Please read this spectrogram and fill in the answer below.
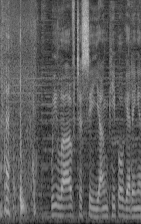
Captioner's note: man chuckling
